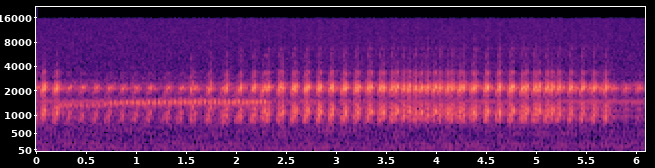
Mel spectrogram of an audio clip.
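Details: Night chorus of tree frogs in a north-east Italian pond in mid-April: a dense, quick series of harsh pulses, roughly four per second, builds over a long, steady mole cricket trill that fades out partway through.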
